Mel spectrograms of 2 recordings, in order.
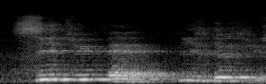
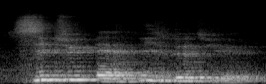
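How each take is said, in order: No difference in how they are said.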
